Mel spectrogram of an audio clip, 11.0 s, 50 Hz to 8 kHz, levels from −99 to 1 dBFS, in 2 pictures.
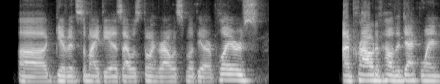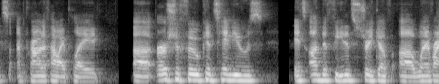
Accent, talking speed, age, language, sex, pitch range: American, 195 wpm, 20-39, English, male, 120-150 Hz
